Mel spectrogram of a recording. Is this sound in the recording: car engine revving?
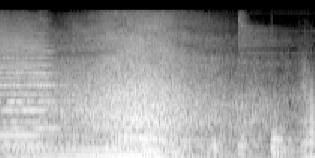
yes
